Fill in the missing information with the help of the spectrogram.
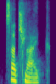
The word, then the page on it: suchlike: Indian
